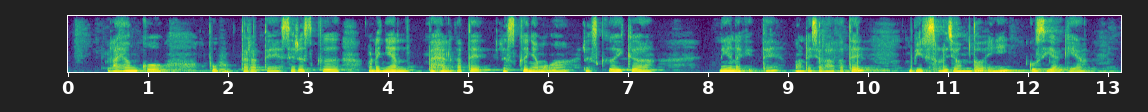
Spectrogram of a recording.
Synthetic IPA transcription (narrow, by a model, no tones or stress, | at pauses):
lajɔŋkɔbuht̪aɾat̪ɛsɛɾəskəɔɳɖɛɲɛlt̪aɦɛlkat̪ɛɾəskəɲamɔʔaɾəskʰəəjkəʔa | nijələɡit̪̚ˀt̪ɛɔɳɖɛt͡ʃalawkat̪ɛbiɾsɔɽid͡ʒɔmd̪ɔʔiɲiɲkusijaʔɡɛja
